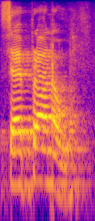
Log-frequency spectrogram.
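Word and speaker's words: soprano: और एक वर्ड, ये जो वर्ड है रहना लिख दिया गया, सैप रैनो, सैप रानो, सोप्रानो नहीं होगा साथियों, इसका प्रोनाउंसिएशन क्या नहीं होगा, सोप्रानो नहीं होगा, इसका प्रोनाउंसिएशन क्या होगा, सेप्रानो, सेप्रानो।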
